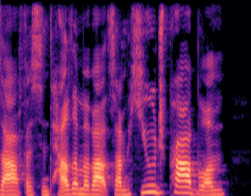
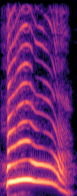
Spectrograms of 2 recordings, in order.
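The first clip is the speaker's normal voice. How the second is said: sudden shrill high panic scream, much louder; a burst of alarm as bad news lands; panicked scream; 12 dB louder than usual. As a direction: stress response shrieking Ah at the news. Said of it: "my stress response is immediately like".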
